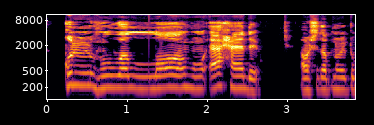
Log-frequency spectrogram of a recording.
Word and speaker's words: আল্লাহ: লাল এই এটা হচ্ছে এই লামটা পুরো হবে আল্লাহ হবে আল্লাহ বলবো না এটা পুর হবে আল্লাহ শব্দ পুর এবং বারিকের যে নিয়ম ইনশাল্লাহ এটার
